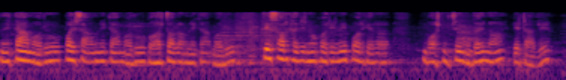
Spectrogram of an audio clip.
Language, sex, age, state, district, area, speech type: Nepali, female, 60+, West Bengal, Darjeeling, rural, spontaneous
